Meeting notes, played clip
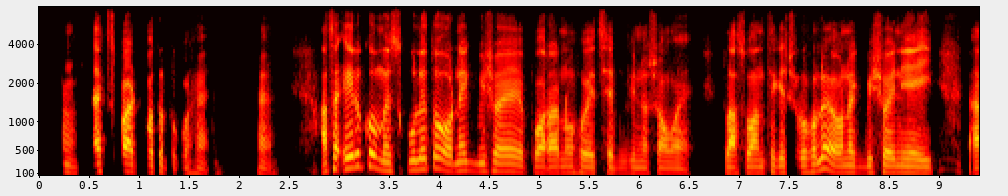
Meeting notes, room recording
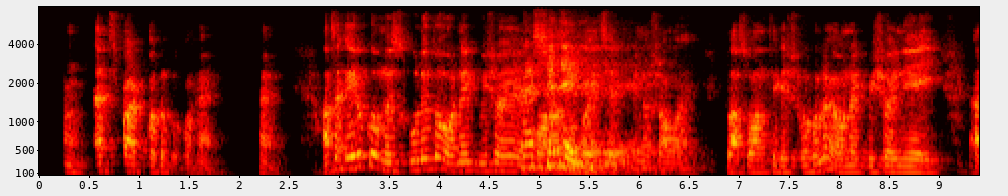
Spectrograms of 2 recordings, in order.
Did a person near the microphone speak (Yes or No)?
Yes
